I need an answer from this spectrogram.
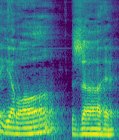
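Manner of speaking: را زا drawn out slowly; letter names drawn out; slow spelled letters. Shown as a demonstration. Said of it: "اور یہ جو زا ہے".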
